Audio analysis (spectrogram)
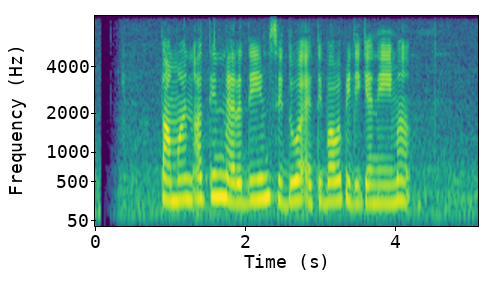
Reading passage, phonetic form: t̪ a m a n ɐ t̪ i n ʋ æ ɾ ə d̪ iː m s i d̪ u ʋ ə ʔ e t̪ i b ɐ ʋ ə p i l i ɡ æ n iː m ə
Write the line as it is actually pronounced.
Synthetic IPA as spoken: t̪ a m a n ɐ t̪ i n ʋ æ ɾ ə d̪ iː m s i d̪ u ʋ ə ʔ æ t̪ i b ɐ ʋ ə p i l i ɡ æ n iː m ə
